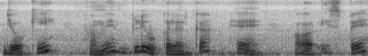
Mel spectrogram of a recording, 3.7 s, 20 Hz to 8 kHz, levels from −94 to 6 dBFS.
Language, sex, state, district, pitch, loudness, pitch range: Hindi, male, Himachal Pradesh, Shimla, 120 Hz, -16 LUFS, 110-155 Hz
